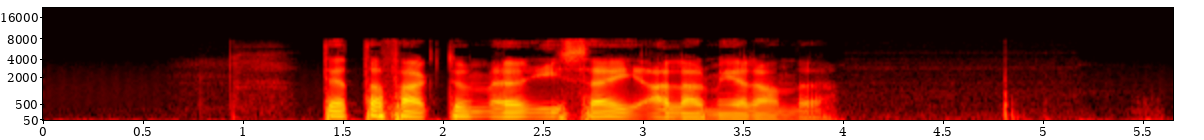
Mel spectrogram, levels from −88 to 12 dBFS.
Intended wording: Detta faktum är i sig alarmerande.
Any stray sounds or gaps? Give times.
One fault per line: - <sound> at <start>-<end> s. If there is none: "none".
- thud at 4.8-5.1 s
